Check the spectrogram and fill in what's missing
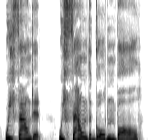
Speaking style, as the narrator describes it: the rooster and all his tribe cried out

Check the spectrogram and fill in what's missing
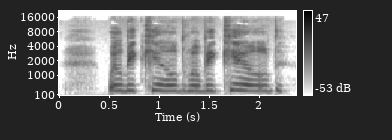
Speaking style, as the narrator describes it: wailed the sisters

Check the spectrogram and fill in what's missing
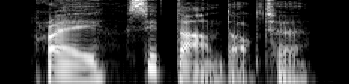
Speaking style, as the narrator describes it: said he

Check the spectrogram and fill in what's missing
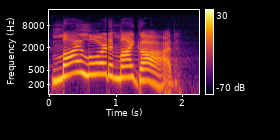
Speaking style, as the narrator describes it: Thomas exclaims them

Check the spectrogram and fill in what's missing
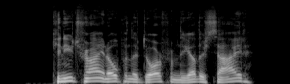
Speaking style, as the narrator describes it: Darius called out to me

